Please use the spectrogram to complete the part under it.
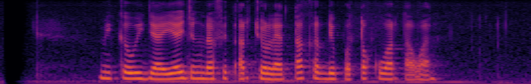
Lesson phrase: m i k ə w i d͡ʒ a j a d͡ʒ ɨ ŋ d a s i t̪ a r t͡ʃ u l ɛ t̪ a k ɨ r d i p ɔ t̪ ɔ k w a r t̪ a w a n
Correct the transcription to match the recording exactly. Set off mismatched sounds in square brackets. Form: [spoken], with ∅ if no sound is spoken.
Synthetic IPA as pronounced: m i k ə w i d͡ʒ a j a d͡ʒ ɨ ŋ d a [f] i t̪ a r t͡ʃ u l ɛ t̪ a k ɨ r d i p ɔ t̪ ɔ k w a r t̪ a w a n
